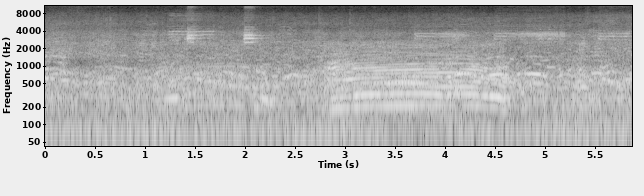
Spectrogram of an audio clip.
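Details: Cattle at the Hajatkhola cattle market; one long, low moo sounds midway through, droning for over a second under steady crowd chatter and vehicle noise.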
